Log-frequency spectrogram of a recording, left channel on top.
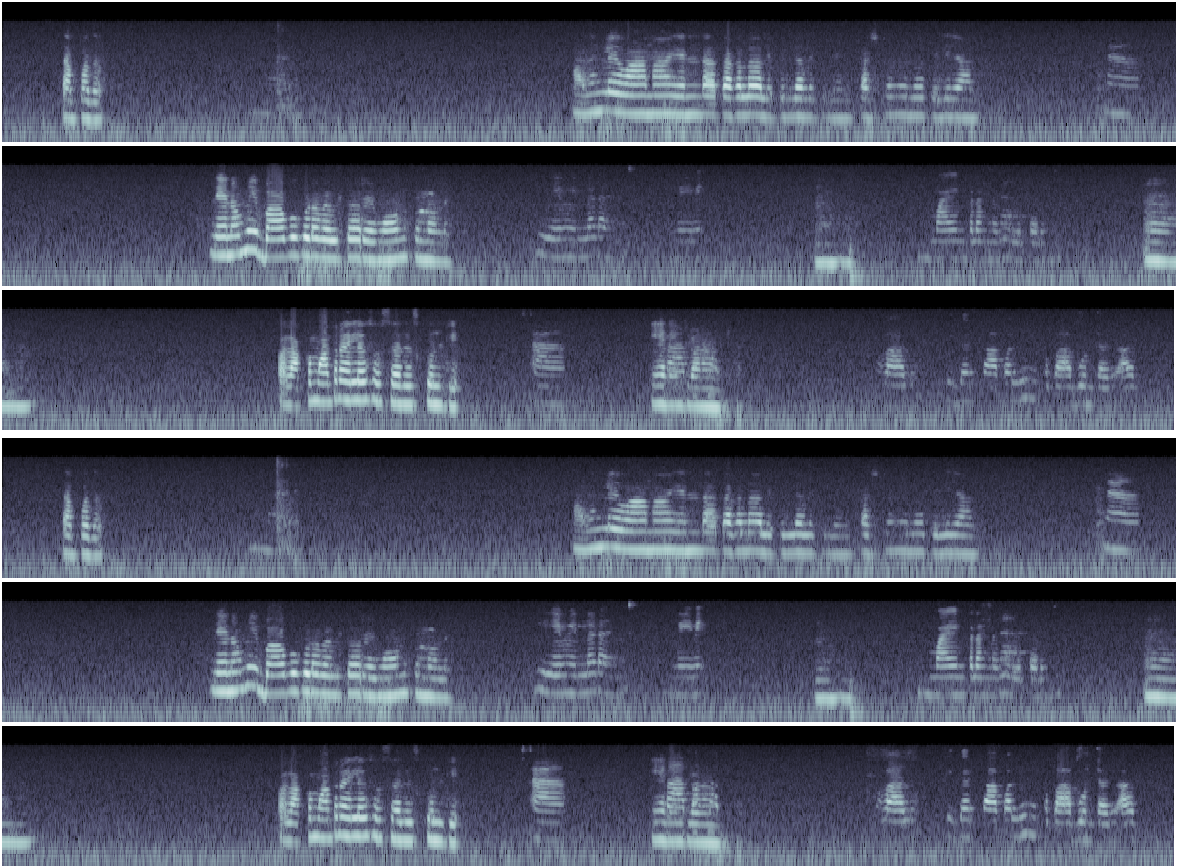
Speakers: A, on the left (about 35°); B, on the right (about 75°).
A: తప్పదు
B: ఊ
A: అవునులే వాన ఎండ తగలాలి పిల్లలకి కష్టమేమిటో తెలియాలి
B: ఆ
A: నేను మీ బాబు కూడా వెళ్తారేమో అనుకున్నాలే
B: ఏమి వెళ్ళాడాయన మేమే
A: ఊహ
B: మా వెనకాల వెనకాలనే తిరుగుతాడు
A: ఉమ్ వాళ్ళ అక్క మాత్రం వెళ్ళేసి వస్తది స్కూల్ కి
B: ఆ
A: ఈయన
B: పాప
A: ఇంట్లోనే
B: <unintelligible>
A: ఉంటాడు
B: వాళ్ళు ఇద్దరు పాపలు ఒక బాబు ఉంటారు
